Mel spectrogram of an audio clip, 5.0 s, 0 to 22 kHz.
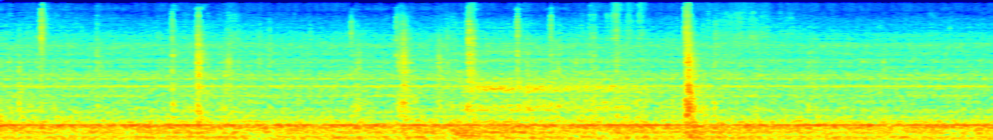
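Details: HydroAir system blower with new motor and 10 capacitor fitted after no-heat call and fan shutting off: steady, even whir at one constant pitch, no knocking or grinding; runs smoothly.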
